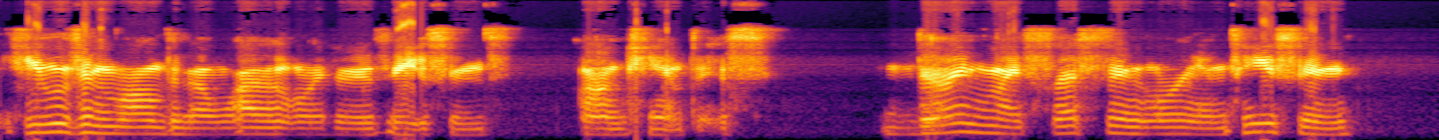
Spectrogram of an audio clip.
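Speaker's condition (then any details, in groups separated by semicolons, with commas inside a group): Spinal muscular atrophy; wheelchair user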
